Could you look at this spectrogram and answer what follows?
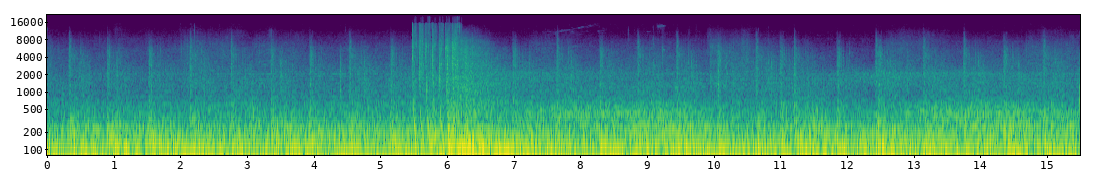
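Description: Mech weapons fire nonstop in MechWarrior 5: Clans, a steady drumming of rapid heavy shots with rumbling impacts and a bright burst near the middle, loud and close with no talking.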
